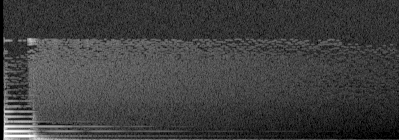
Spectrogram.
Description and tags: acoustic piano tone
acoustic, piano, realistic, wood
